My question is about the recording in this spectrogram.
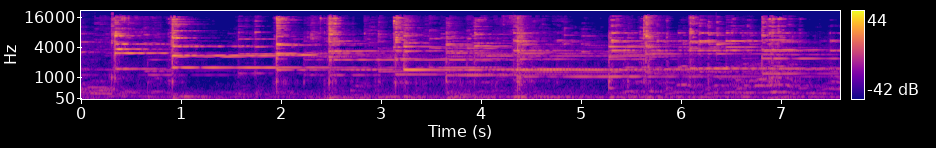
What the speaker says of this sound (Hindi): ये मन्नतों की घंटियाँ होती हैं।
